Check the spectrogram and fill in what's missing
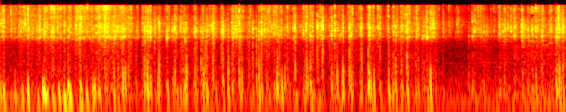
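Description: A hand-sized red glitter apple ornament with a stem has its rough, sparkly surface scratched rapidly with long acrylic nails, held close to the mic. A dense, fast rattling scratch of many quick strokes is heard, bright and hissy and concentrated in the high range with little low end. The scratching continues steadily with a brief dip near the end before resuming.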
